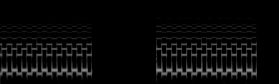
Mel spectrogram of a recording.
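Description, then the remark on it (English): A telephone rings twice, each burst a loud, rapidly trilling electronic ring lasting just under a second, separated by a short silence, as a woman due to give birth phones the hospital from home. Clear, with no voices. “When she's due and she's at home, she phones the hospital.”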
